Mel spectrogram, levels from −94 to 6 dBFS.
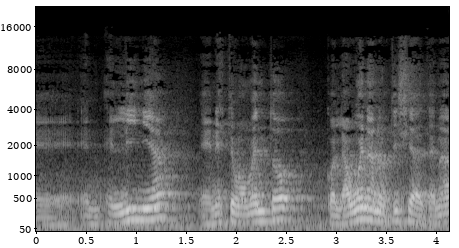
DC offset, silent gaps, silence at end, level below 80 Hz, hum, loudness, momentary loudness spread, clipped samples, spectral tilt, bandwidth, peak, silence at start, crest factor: under 0.1%; none; 0 s; -42 dBFS; none; -21 LUFS; 13 LU; under 0.1%; -7 dB/octave; 13.5 kHz; -4 dBFS; 0 s; 16 dB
